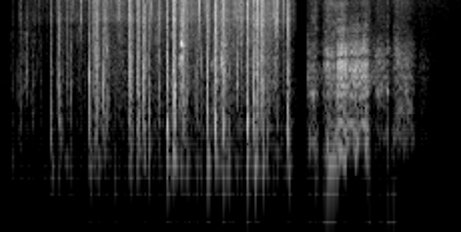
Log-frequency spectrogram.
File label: Horse; cinematics; Age of Empires III - Complete Collection; Microsoft Studios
